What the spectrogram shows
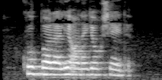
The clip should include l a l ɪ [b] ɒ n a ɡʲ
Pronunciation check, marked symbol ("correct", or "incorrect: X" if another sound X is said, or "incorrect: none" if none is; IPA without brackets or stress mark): incorrect: none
